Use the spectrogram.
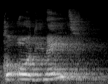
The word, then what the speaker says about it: coordinate: Coordinate on or, not on co.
